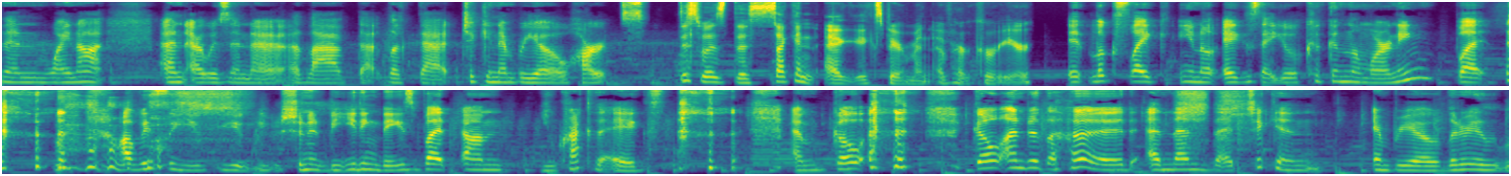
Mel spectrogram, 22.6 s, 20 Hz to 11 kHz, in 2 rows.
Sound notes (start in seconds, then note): 11.2 both laugh; 17.1 laughs; 20.1 laughs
